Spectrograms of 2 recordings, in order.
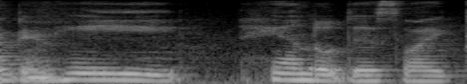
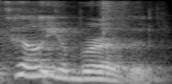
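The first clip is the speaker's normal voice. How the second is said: imitating dad's loud demand; loud, commanding father; stern order; 4 semitones higher, 8 dB louder than usual. Dad orders her to confess.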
